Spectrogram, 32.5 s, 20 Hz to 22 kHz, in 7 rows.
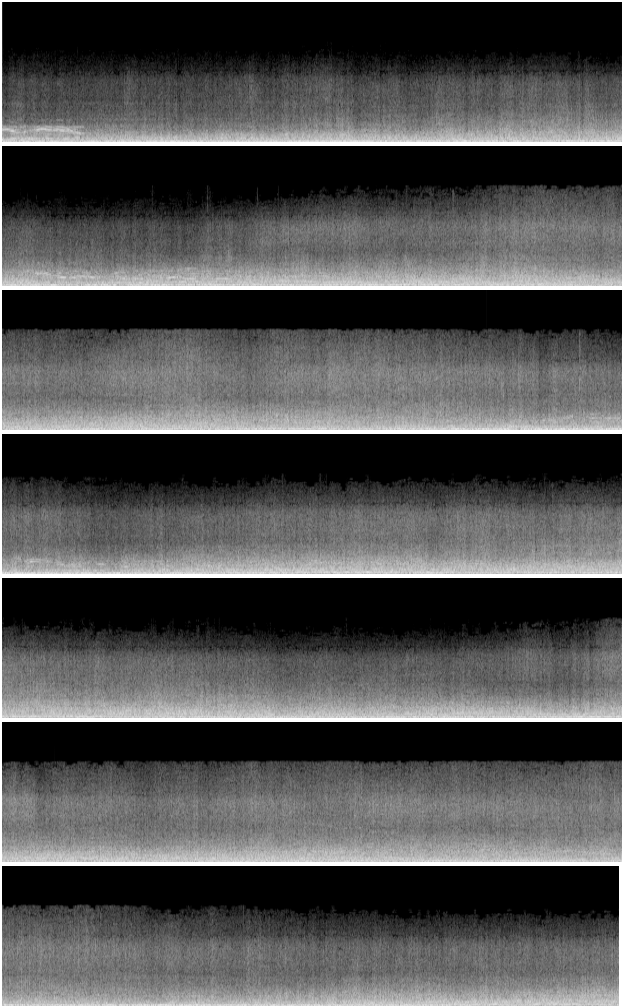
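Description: A field of late model stock car V8 engines running together as the cars circle the oval, the engine pitch rising and falling over several seconds as cars accelerate and pass by.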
